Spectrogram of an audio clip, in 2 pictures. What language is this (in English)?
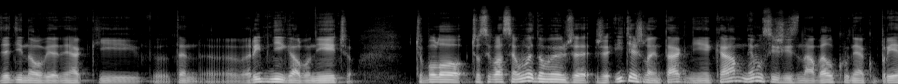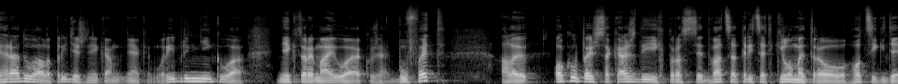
Slovak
